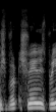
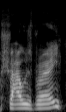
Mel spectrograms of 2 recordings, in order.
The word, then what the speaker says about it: Shrewsbury: It's a bit like Shrew Shrewsbury or Shrosbury. Depends which neck of the woods you're from on how you pronounce that particular place.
